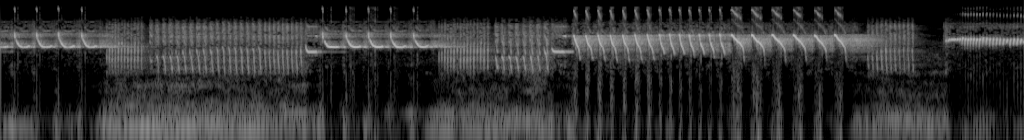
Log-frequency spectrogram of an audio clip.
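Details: Belgian canary singing in a run of fast repeated trills: bright rising-falling notes near the top, buzzy rattling rolls in the middle, then a long quick pulsed trill and a final whistled note, with faint low background hum.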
